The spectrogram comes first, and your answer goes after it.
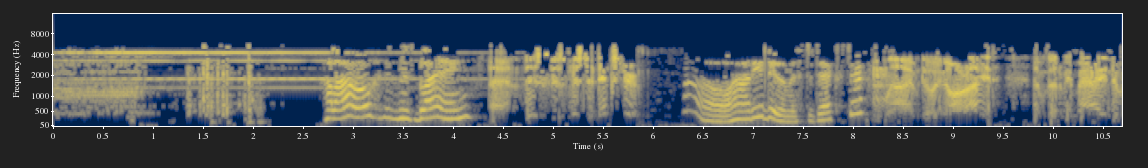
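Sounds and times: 
telephone ringing with a shrill trilling bell: 0.0s - 5.4s
speech: 2.7s - 10.6s.

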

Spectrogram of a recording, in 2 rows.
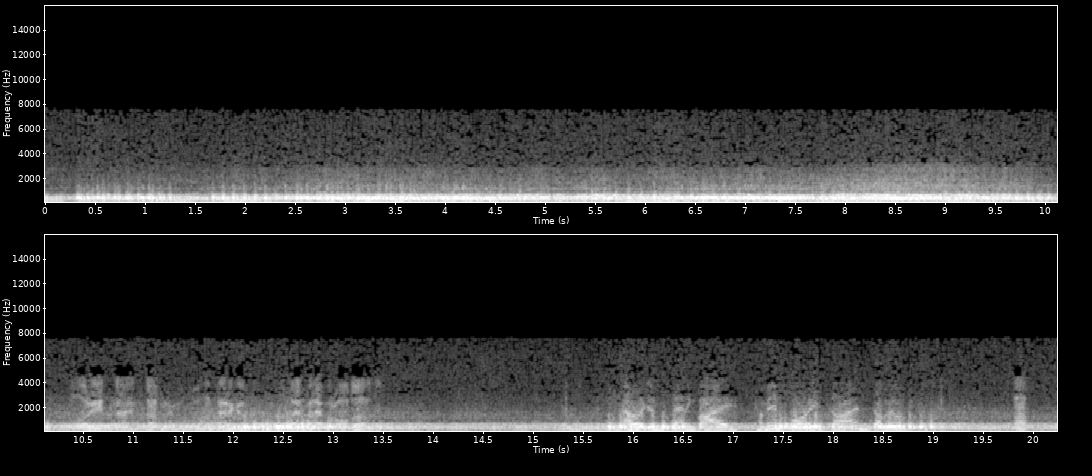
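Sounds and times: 
Spitfire fighter plane propeller engines droning: 0.0s - 20.2s
crackly bursts: 0.0s - 20.2s
speech: 0.3s - 0.7s.

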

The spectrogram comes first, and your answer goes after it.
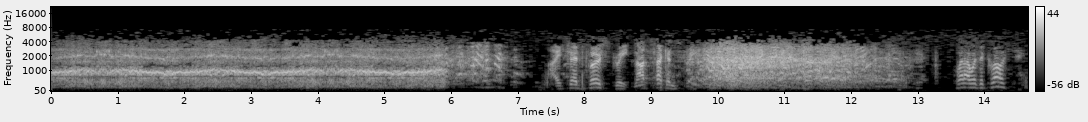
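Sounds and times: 
car tires skidding and squealing as the car brakes hard: 0.0s - 6.0s
laughter: 0.0s - 8.1s, 9.1s - 13.2s
speech: 7.7s - 12.1s, 13.6s - 14.6s.

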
